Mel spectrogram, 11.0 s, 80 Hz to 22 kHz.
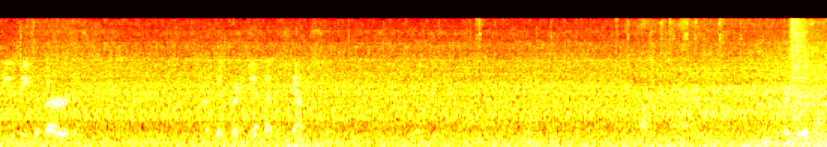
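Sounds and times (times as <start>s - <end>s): city traffic: 0.0s - 11.0s
tyre and road noise: 0.0s - 11.0s
vehicle engine running: 0.0s - 11.0s.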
